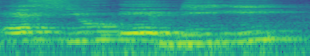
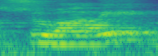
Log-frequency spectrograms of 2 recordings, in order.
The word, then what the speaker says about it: suave: It is S-U-A-V-E. It is not suave, मतलब गलती हो जाती है प्रोनाउंसिएशन में। It's called as suave.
